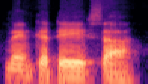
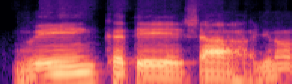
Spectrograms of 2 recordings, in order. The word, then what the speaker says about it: Venkatesha: Like if you see Lord Venkatesa, in Tamil we say Venkatesa, but in Sanskrit it's always Venkatesha, because it's a sound, right? So that there is no a here.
